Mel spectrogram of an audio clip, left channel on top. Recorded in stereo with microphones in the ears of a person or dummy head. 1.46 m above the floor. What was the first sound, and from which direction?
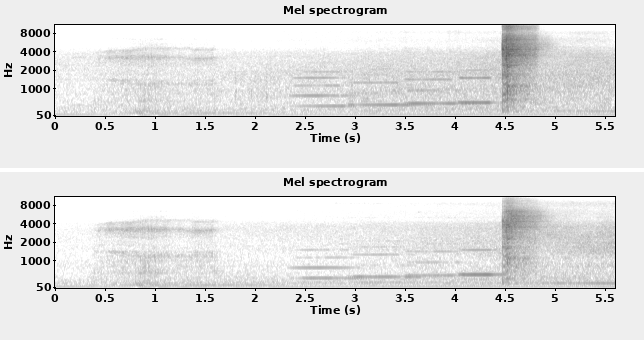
Snoring, 10° right (ahead or behind).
